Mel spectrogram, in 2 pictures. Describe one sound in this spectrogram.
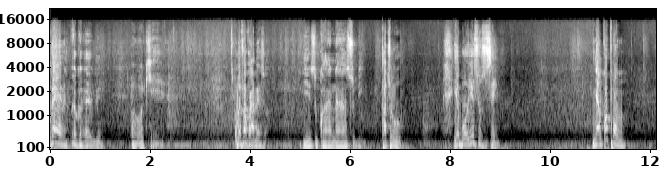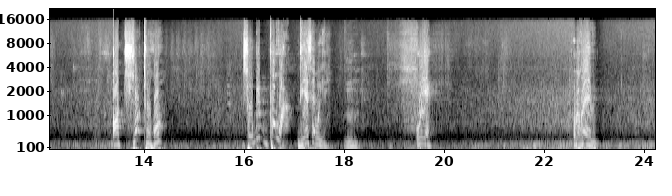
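A middle-aged man speaks with animation into a close microphone, in bursts with pauses.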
